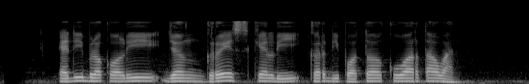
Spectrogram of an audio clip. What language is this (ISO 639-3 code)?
sun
